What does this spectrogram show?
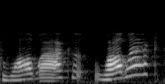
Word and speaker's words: Wawak: I ordered some from this company, I think it's pronounced Wawak, W-A-W-A-K, and the cones were only $1.79 on sale, but the sale does end today on May 31st.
